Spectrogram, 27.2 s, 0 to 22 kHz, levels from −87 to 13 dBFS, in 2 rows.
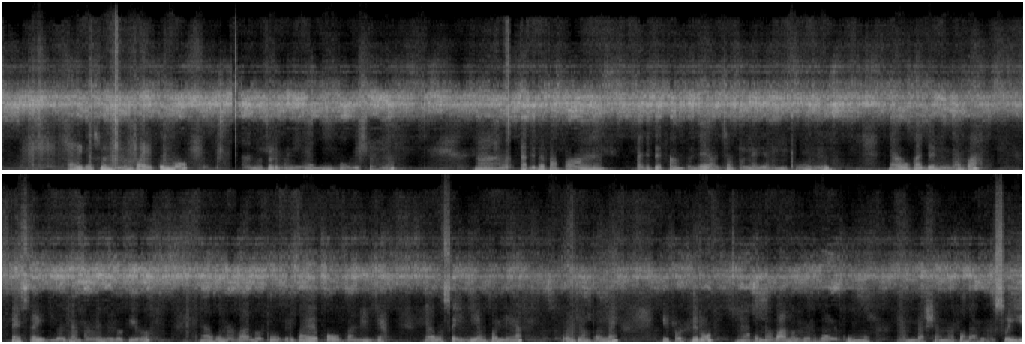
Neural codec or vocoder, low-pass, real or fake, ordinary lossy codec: codec, 44.1 kHz, 2.6 kbps, DAC; none; fake; none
